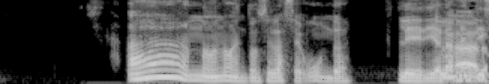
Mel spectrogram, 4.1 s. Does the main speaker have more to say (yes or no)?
no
